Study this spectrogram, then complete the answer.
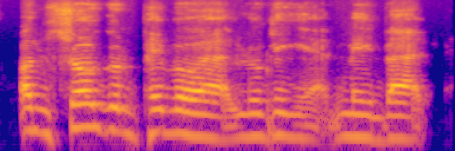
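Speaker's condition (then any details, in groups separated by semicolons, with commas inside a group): Cerebral palsy; talks slowly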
